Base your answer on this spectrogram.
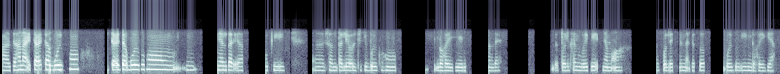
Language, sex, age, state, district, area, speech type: Santali, female, 18-30, West Bengal, Purba Bardhaman, rural, conversation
